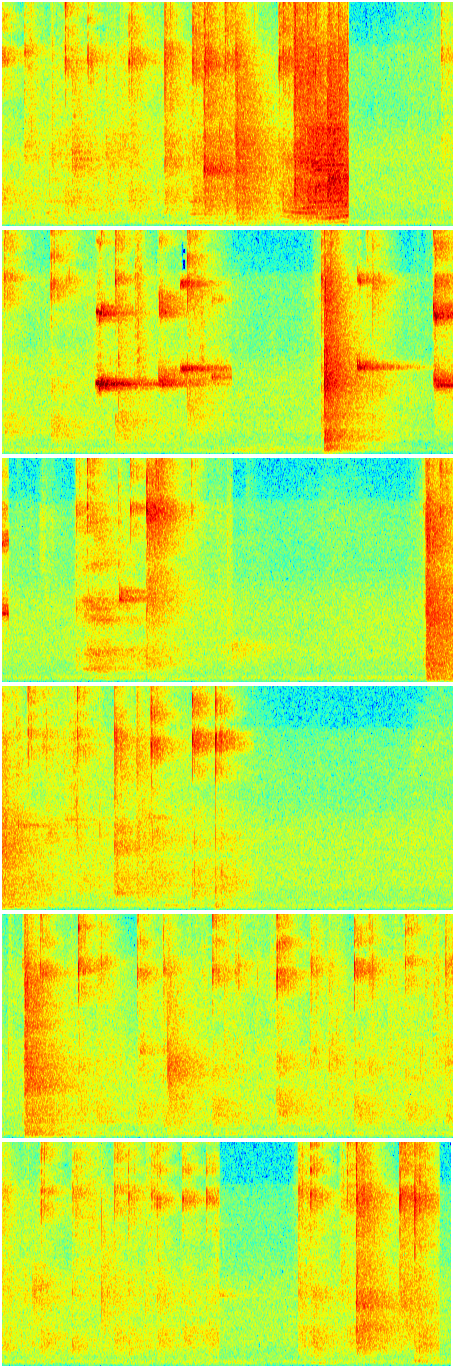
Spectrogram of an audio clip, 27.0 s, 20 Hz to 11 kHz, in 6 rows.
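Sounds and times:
table tennis ball hits: 0:13.2 - 0:16.0, 0:18.2 - 0:24.8, 0:25.5 - 0:27.0.

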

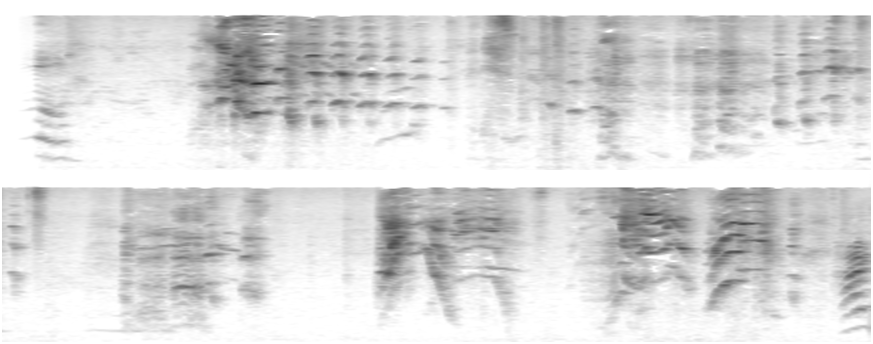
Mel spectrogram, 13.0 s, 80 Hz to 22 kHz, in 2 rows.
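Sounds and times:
women laughing: 0:01.6 - 0:06.8.

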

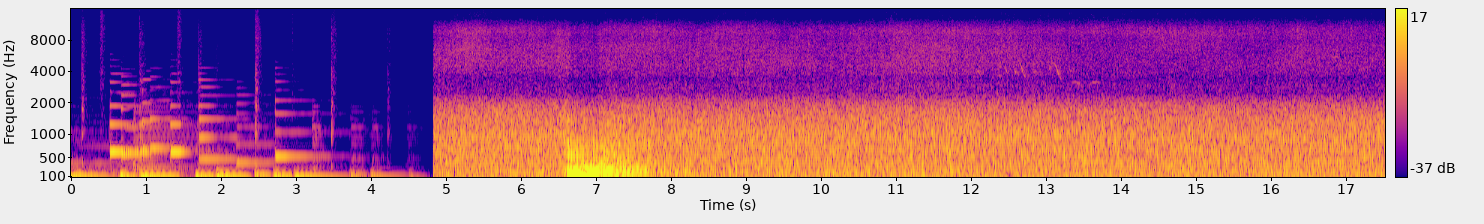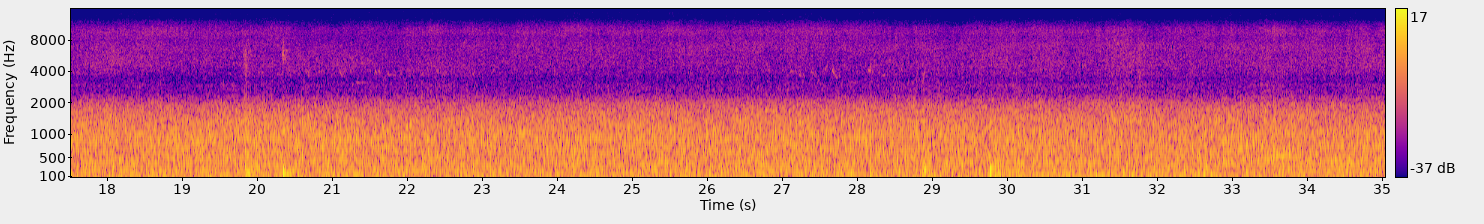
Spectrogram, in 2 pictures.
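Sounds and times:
siren low rushing growl: 0:06.5 - 0:09.4
low siren tone: 0:06.6 - 0:09.1.

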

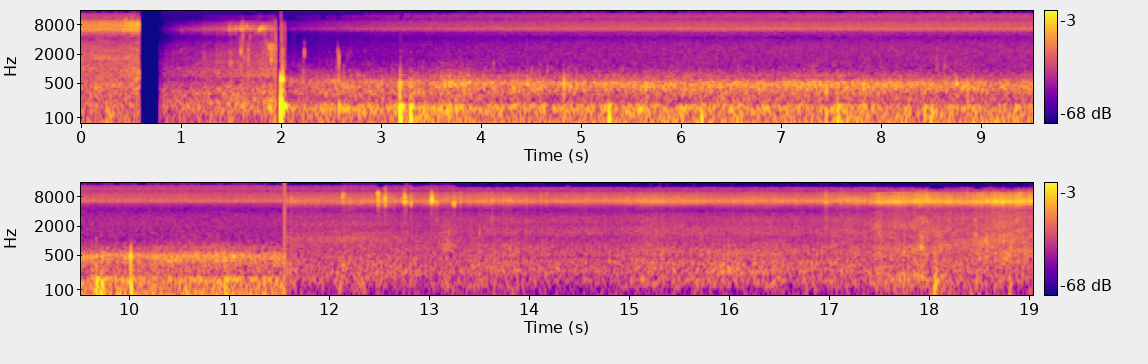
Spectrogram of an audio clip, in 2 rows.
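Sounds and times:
faint high whine: 0:00.0 - 0:19.0
underwater seawater surge rumble: 0:02.0 - 0:11.6
faint ticks: 0:12.1 - 0:13.8.

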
